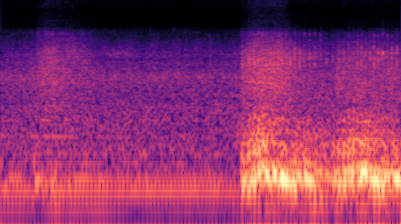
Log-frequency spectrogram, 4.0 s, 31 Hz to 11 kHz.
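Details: 125cc motorcycle after a new cylinder, piston and valves were fitted: the single-cylinder idles evenly, then picks up cleanly with a steady beat on a throttle blip. Engine sounds healthy.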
